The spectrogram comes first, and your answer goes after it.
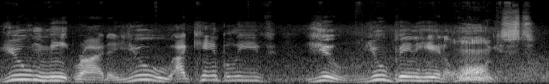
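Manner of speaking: slow, high mock outrage; calling out a meat-rider friend; disgusted disbelief. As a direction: drag it out in betrayed disbelief. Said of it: "And I'm like".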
